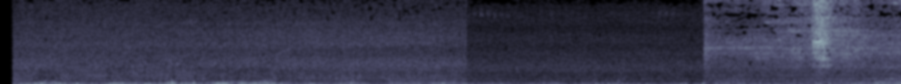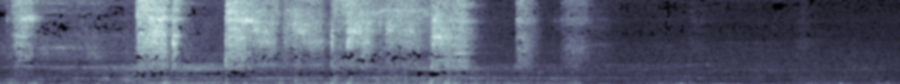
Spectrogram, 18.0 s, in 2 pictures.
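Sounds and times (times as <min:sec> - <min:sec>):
train low rumble: 0:00.2 - 0:18.0
train wheels squealing: 0:07.4 - 0:16.9.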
